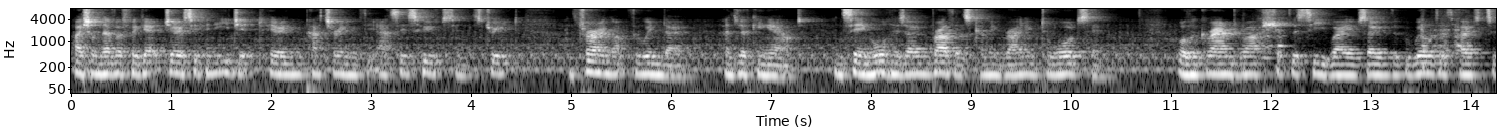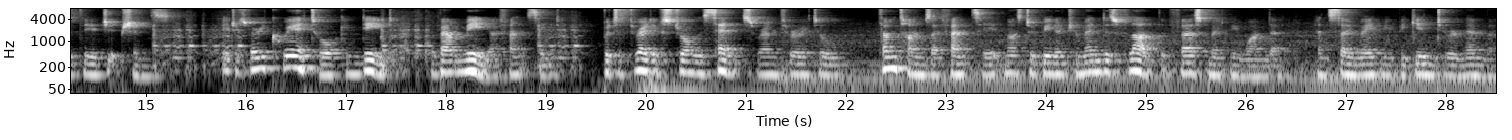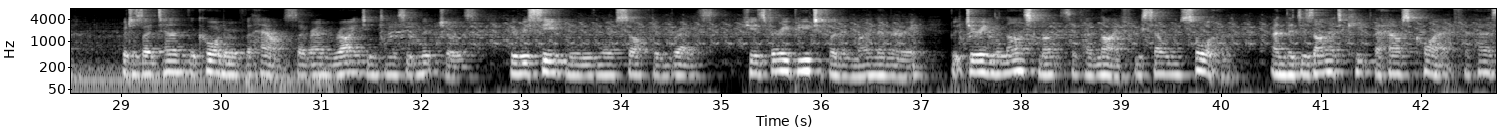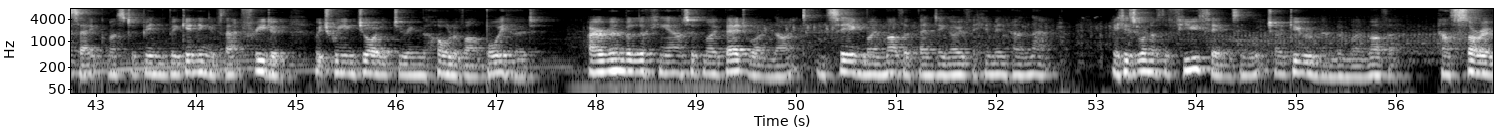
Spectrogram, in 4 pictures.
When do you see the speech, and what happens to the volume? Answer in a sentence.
The speech can be heard from 0.0 to 56.9 s, at a steady volume.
